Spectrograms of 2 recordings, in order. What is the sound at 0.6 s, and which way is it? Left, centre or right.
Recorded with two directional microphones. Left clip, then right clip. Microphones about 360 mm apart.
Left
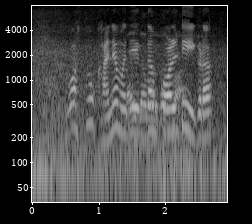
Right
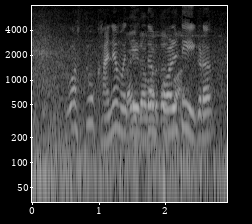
Speech, centre.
